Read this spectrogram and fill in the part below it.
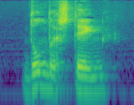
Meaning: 1. thunderstone, fulgurite or one of several objects (historically) thought to originate from lightning 2. rascal, scamp
- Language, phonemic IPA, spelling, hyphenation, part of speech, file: Dutch, /ˈdɔn.dərˌsteːn/, dondersteen, don‧der‧steen, noun, Nl-dondersteen.ogg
